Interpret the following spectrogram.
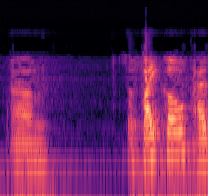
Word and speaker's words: FICO: of as different sap modules right um so FICO as it's pronounced fic is the finance and the controlling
